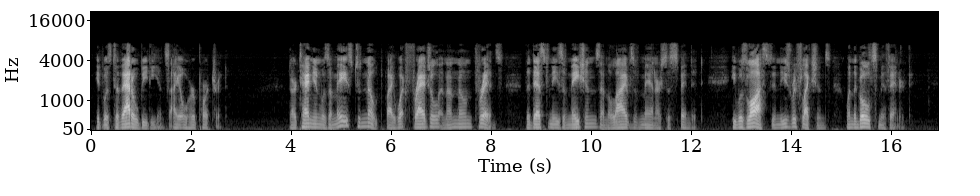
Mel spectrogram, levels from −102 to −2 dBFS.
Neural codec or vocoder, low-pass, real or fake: none; 7.2 kHz; real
